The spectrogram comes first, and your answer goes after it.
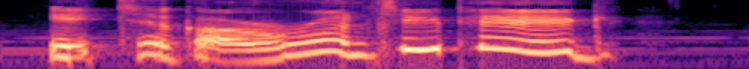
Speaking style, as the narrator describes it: laughed Naughty

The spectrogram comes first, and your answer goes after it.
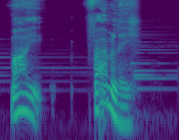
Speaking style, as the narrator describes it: said hoarsely

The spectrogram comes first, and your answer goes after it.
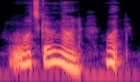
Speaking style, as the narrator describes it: I tried to stammer out a question, feeling breathless

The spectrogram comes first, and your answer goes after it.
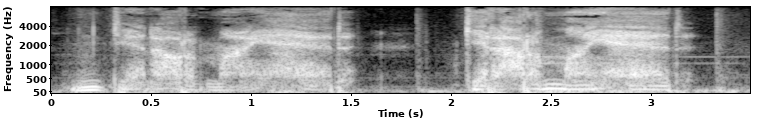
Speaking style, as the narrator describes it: She started to whisper

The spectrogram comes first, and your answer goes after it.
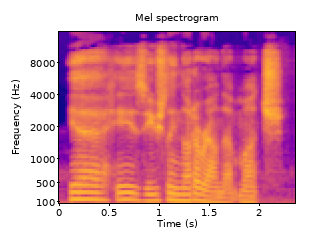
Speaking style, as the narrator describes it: Elsie sighed

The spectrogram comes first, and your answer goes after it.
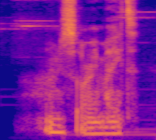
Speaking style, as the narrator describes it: murmur through the window

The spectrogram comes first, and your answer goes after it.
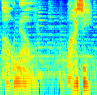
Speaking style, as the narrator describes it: Under his breath, you hear Sordo say

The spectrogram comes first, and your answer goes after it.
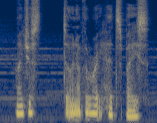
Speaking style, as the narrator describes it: she murmurs to me

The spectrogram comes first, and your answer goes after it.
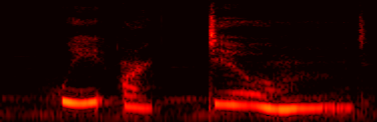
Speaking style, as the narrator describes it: My sister whispered

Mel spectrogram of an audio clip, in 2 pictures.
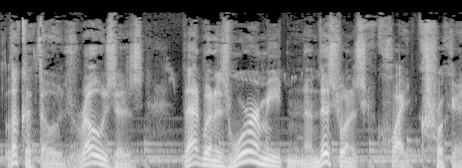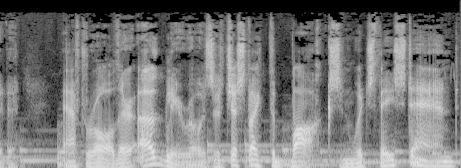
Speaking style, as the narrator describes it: he cried suddenly

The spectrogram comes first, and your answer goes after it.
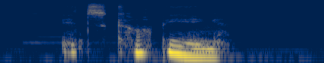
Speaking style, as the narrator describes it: Ethan whispered

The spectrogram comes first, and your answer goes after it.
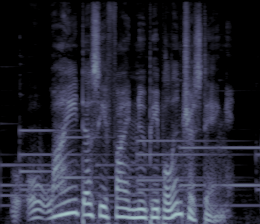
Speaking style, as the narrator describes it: Will looked slightly more unsettled than I did when he asked in a stammering voice

